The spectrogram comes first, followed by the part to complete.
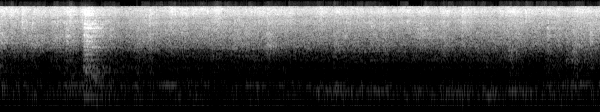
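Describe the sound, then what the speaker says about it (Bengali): Hog plums stir-fried in a pan with salt and turmeric give a steady, close sizzle with light stirring scrapes throughout. "আমড়াগুলো দিয়ে ভালো করে কষে নিই আর এখানে একটু নুন আর হলুদ দিয়ে দিই"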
